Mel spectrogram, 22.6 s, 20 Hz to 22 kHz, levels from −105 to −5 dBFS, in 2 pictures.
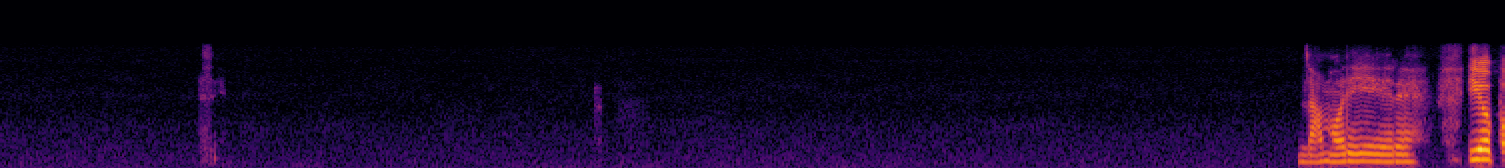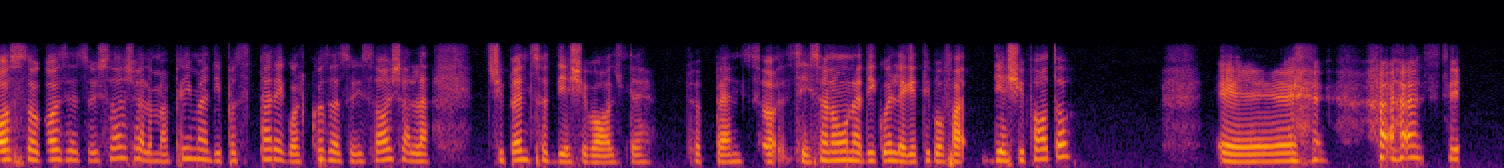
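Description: AMR comfort noise fills the gaps at 0–1.49, 1.69–4.45, 4.51–9.73, 16.35–16.43, 16.57–16.65 (right before "sì sono una di"), 19.51–19.99, 20.29–20.39 and 22.39–22.57 s. The phone stopped sending speech frames there, so the real background drops out for a smooth synthetic hiss that switches in and out.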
